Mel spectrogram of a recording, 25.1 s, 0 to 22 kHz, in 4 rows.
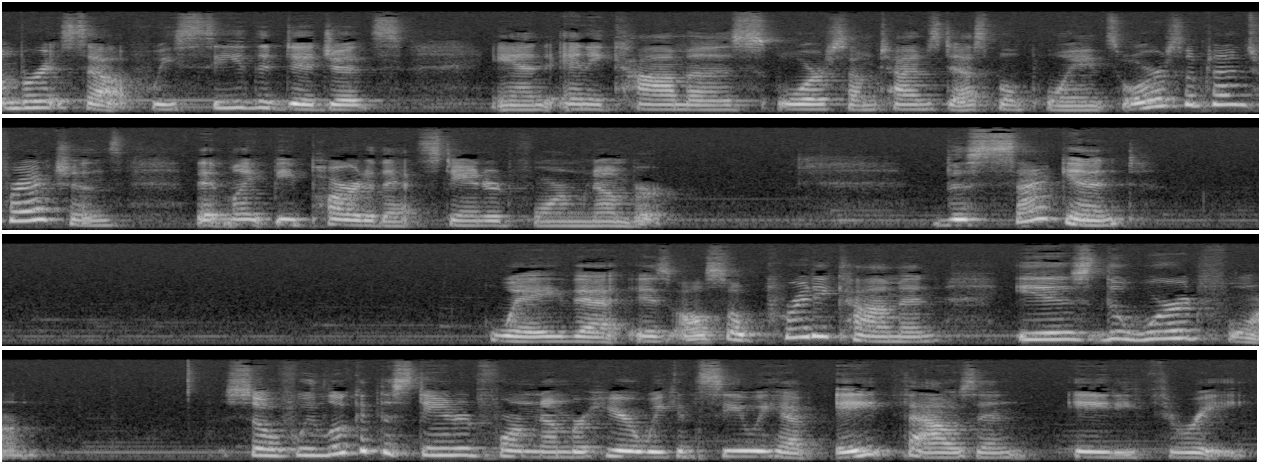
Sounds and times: Speech: 0.0 - 9.6, 11.0 - 12.0, 15.0 - 19.1, 20.0 - 25.1.

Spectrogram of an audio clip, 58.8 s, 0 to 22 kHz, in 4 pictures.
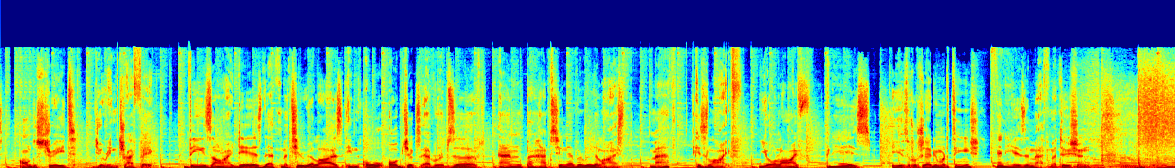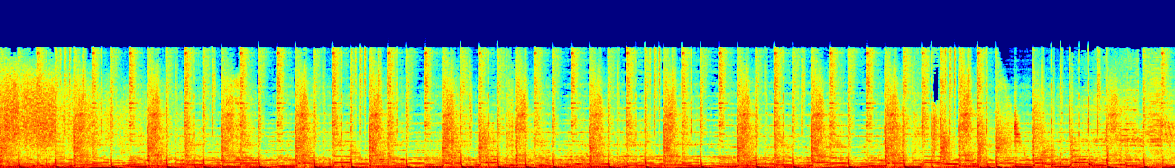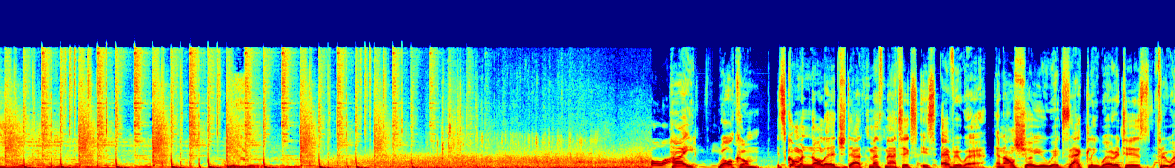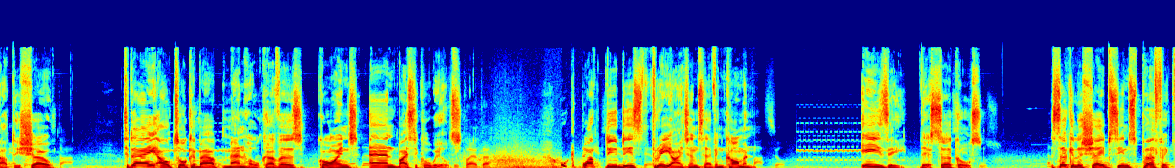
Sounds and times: Music: 0.0 - 35.5, 56.8 - 58.7
Speech: 0.2 - 13.8, 37.5 - 45.0, 45.6 - 50.2, 51.1 - 53.9, 54.8 - 56.6, 57.2 - 58.7.

